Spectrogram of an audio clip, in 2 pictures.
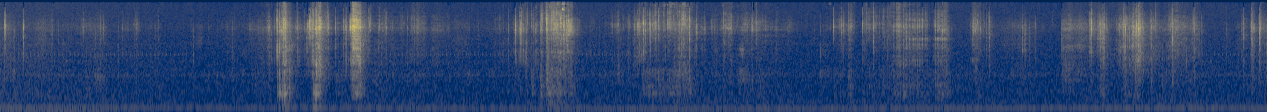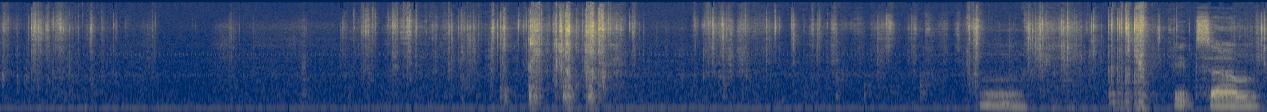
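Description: Thin, tissue-like tracing paper is handled and crinkled in soft, irregular bursts of rustling, close by against a faint steady hum.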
